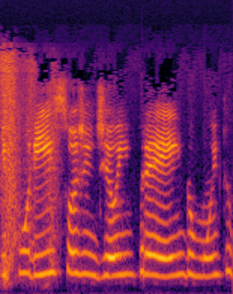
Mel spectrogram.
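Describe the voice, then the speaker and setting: A woman talks at a fairly quick pace. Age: 30s. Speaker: entrepreneur and teacher. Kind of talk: casual chat.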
